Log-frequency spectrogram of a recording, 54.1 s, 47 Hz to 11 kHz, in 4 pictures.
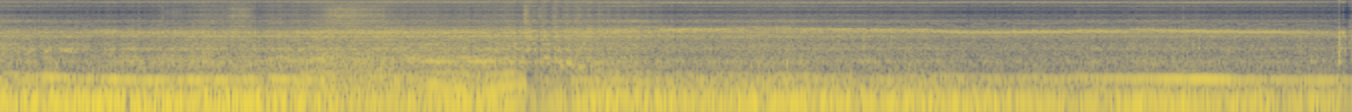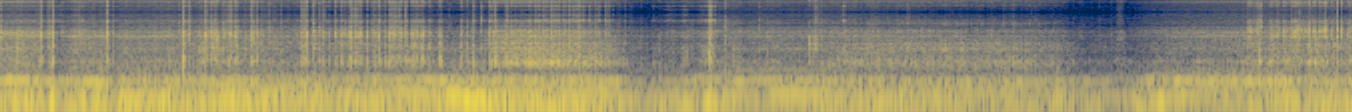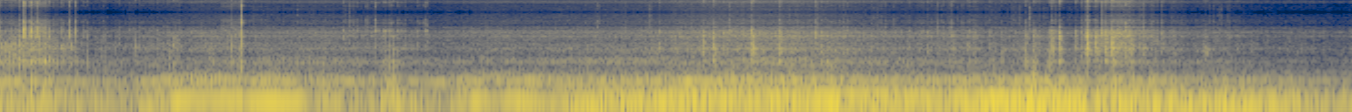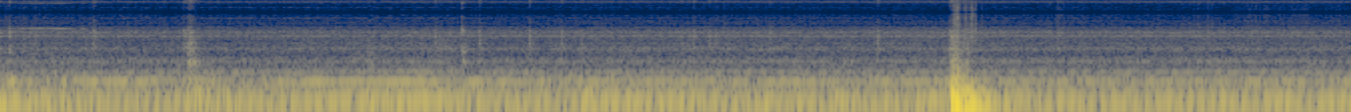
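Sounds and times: car engine driving: 0.0s - 54.0s
car engine idling: 4.8s - 31.7s.

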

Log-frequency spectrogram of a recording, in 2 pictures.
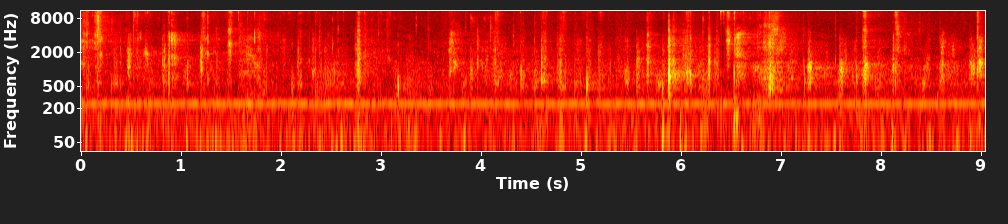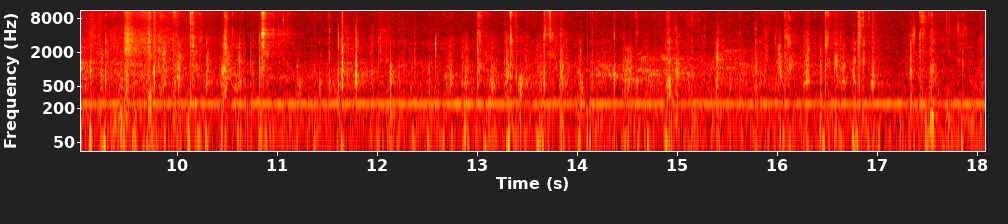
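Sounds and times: faint steady hum: 0.0s - 18.0s
wet chewing and lip smacking: 0.0s - 18.0s.

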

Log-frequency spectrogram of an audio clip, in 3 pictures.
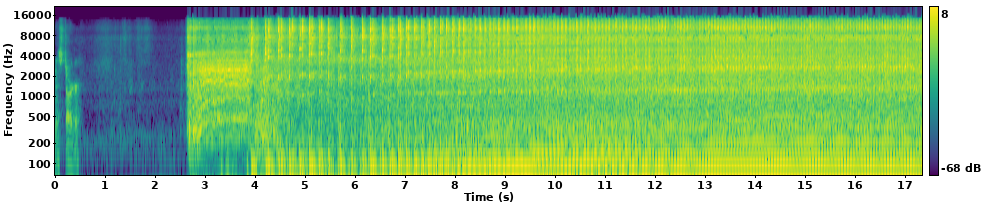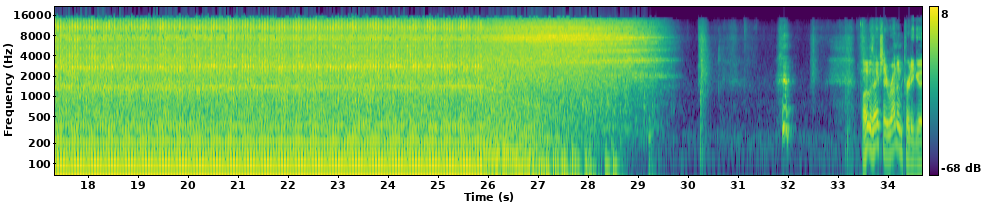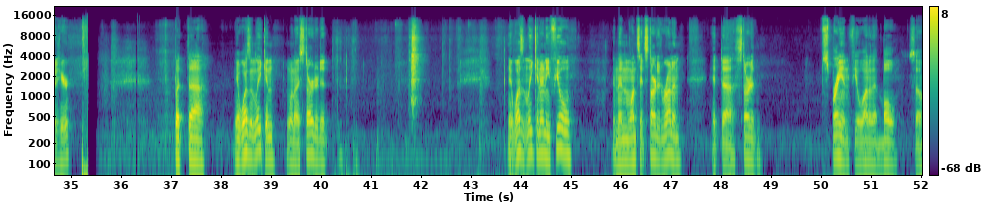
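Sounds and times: air compressor engine running: 2.6s - 29.8s.

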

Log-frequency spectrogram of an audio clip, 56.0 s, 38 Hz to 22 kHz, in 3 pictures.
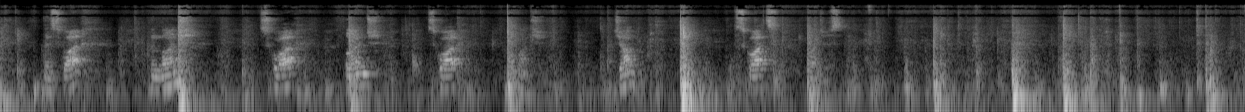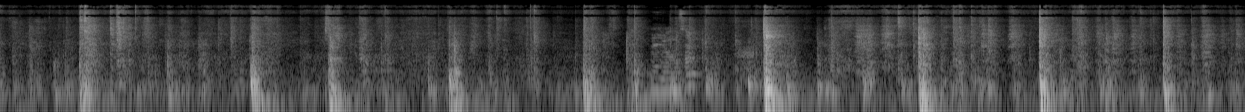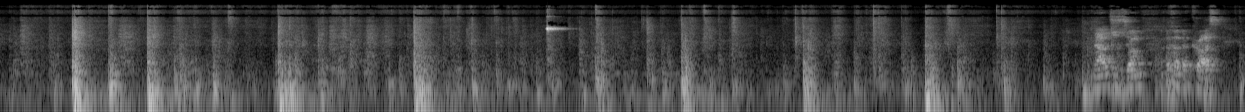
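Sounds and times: heavy thumps on wooden floor: 2.6s - 3.7s, 10.2s - 10.9s, 29.2s - 31.4s
sneakers thudding on hardwood: 2.6s - 3.7s, 10.2s - 10.8s, 12.1s - 18.5s, 29.8s - 31.2s, 38.4s - 40.9s, 41.5s - 42.4s
light footfalls: 4.4s - 55.0s
sneaker squeak on wood: 45.5s - 46.1s.

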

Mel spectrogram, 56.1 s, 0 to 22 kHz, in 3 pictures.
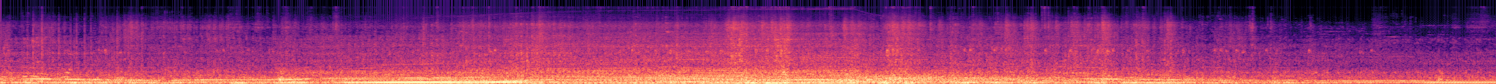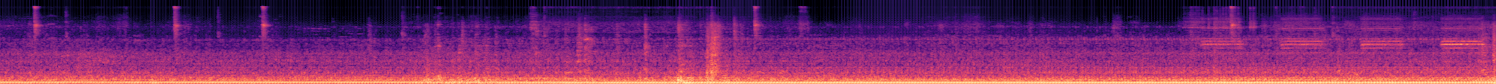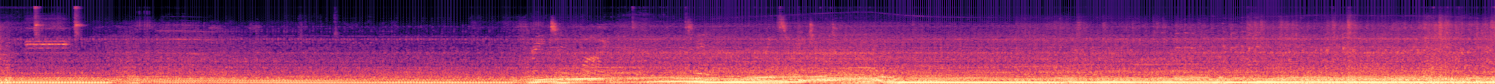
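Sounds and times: bus engine slowing and idling: 0.0s - 56.0s
short beeps: 33.6s - 38.5s.

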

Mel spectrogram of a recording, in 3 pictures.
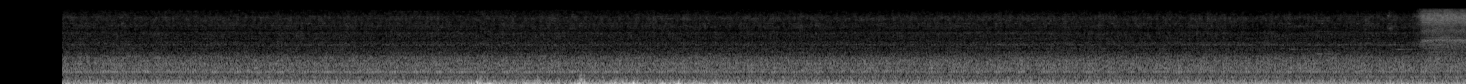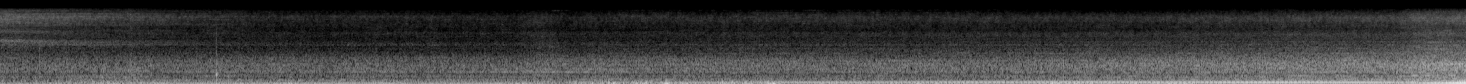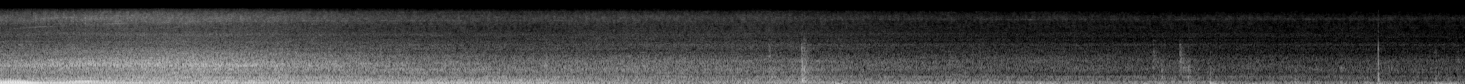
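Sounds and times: diesel railcar engine: 0.6s - 43.9s
train wheels on rails: 14.1s - 29.4s, 30.0s - 43.9s
air hissing out: 14.2s - 17.4s.

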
